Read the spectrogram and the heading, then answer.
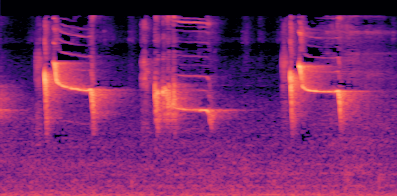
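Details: Three quick phrases from a sâu đầu đỏ in a singing contest. Each is a sharp high note sliding into a clear sustained whistle, with the middle phrase pitched somewhat lower.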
